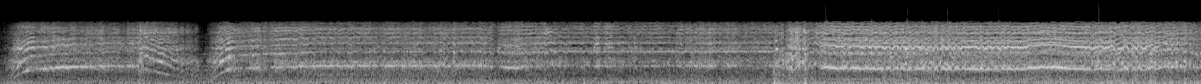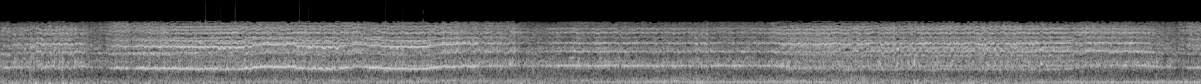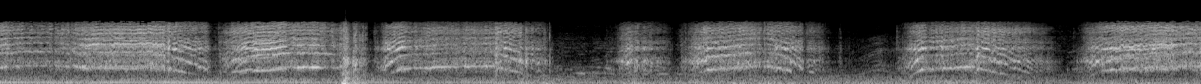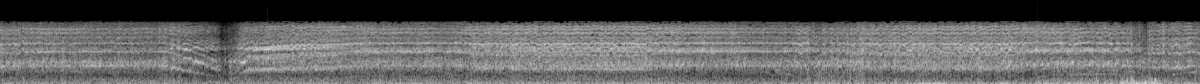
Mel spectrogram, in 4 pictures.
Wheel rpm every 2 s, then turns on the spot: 130, 160, 230, 230, 220, 210, 220, 220, 230, 230, 210, 220, 200, 130, 120, 80, 70, 80, 220, 150, 220, 220, 220, 220.
none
